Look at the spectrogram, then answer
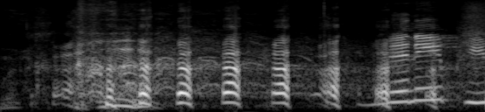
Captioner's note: chuckles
